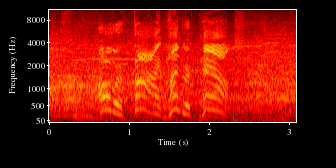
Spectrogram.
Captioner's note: crowd chatter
